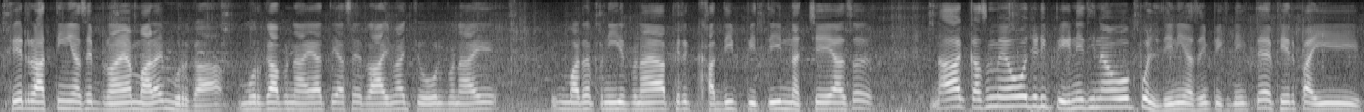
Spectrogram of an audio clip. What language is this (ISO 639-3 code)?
doi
